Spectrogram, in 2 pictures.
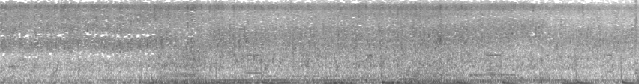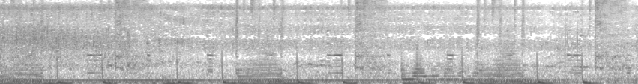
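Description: Water splashing and falling in a tiered outdoor fountain, a steady rush that thins out after about twelve seconds. Music plays under it throughout.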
